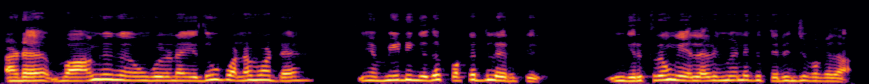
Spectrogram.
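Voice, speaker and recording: A kind young man in a cartoon, voiced by an actor, talking firmly but gently and coaxing without letup. His voice is mellow and middle-pitched, recorded dry and close. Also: steady tone, brisk, no room sound, lightly acted. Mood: gentle coaxing. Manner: firm yet gentle, coaxing. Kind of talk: cartoon voice acting.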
